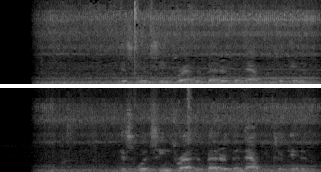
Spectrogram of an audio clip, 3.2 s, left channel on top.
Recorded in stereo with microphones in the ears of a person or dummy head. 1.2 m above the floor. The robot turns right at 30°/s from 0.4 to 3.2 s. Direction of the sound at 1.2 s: 145° right.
